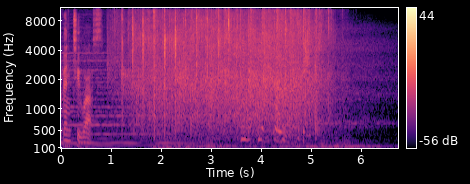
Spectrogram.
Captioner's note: applause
